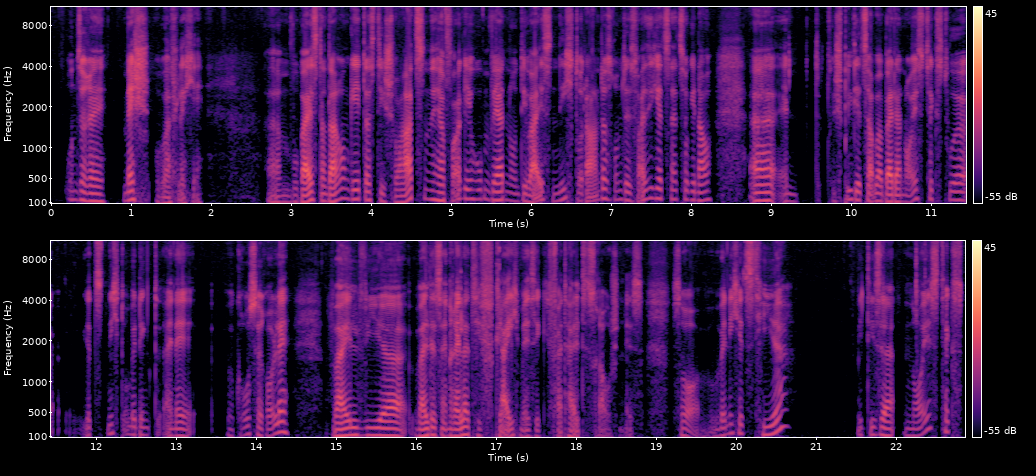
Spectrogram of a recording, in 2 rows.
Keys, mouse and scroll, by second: 7.6 middle click, 8.4-9.1 scroll down 1, 9.1-13.1 middle drag, 15.9-17.6 drag, 19.0 middle click, 20.6-22.3 middle drag, 22.3 KP_0.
